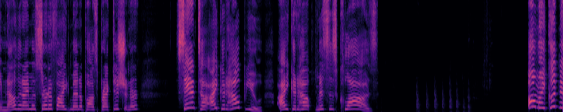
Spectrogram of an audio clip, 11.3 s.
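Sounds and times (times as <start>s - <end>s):
speech: 0.0s - 3.0s, 3.6s - 7.6s, 10.6s - 11.2s
knocking on a radio studio door: 8.3s - 9.6s.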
